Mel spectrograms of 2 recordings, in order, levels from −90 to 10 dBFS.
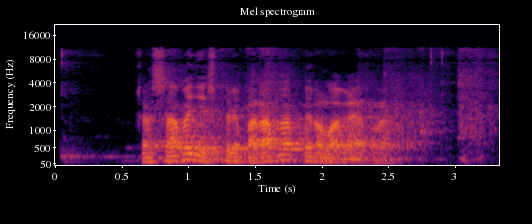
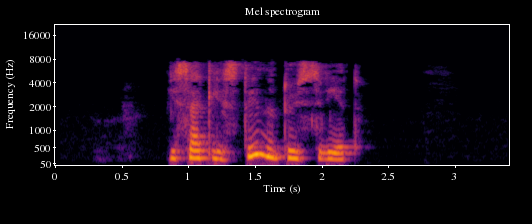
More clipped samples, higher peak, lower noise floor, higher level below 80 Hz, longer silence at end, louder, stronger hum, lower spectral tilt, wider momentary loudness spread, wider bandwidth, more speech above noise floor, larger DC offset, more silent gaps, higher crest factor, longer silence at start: neither; second, -6 dBFS vs -2 dBFS; second, -54 dBFS vs -75 dBFS; about the same, -56 dBFS vs -60 dBFS; second, 0.05 s vs 1.15 s; second, -24 LUFS vs -18 LUFS; neither; about the same, -5.5 dB/octave vs -5 dB/octave; first, 20 LU vs 11 LU; first, 11.5 kHz vs 8 kHz; second, 31 dB vs 58 dB; neither; neither; about the same, 18 dB vs 18 dB; second, 0.05 s vs 0.85 s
